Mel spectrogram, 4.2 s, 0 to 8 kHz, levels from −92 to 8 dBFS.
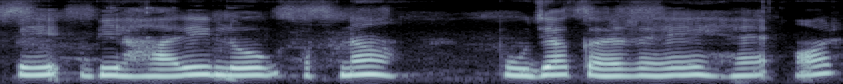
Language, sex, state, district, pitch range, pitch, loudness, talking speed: Hindi, female, Chhattisgarh, Raipur, 210-235 Hz, 225 Hz, -17 LUFS, 130 wpm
